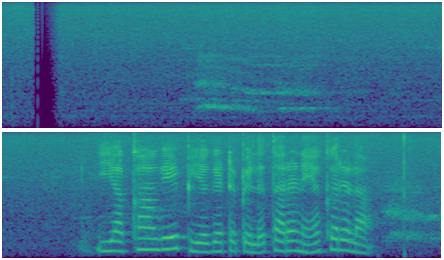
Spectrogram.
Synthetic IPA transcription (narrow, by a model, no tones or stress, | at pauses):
jakaːɡepijəɡæʈəpelət̪aɾənejəkəɾəla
